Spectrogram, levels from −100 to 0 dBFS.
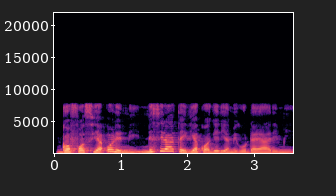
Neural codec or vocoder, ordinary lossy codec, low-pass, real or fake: none; none; none; real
